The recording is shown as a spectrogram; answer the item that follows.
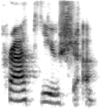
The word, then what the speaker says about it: Pratyusha: I don't have business cards with me, but it's Prath, as in rhymes with wrath, and then you and Sha, Pratyusha.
